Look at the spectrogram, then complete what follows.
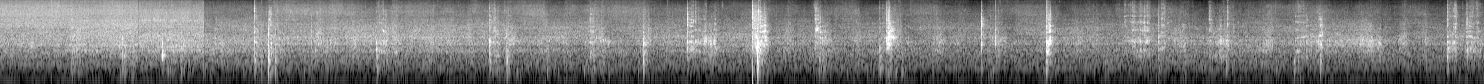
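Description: Chicken frying in curry paste in a nonstick pan, sizzling loudly; about four seconds in the sizzle drops as cubed squash goes in. A metal spoon then knocks and scrapes against the pan again and again as the chicken and squash are stirred.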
